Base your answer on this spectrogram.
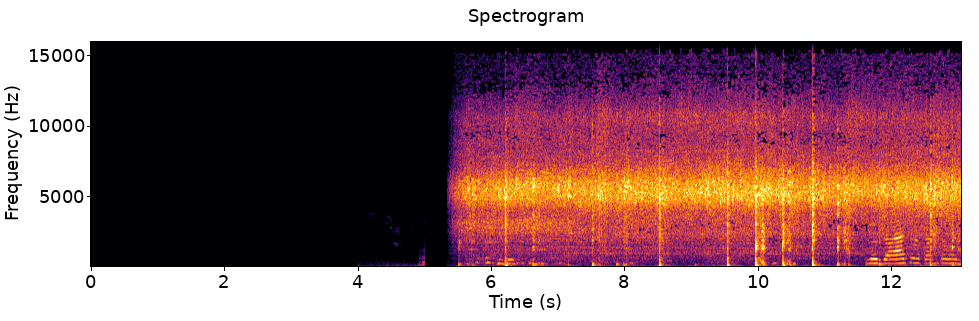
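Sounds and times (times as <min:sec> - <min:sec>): stir-frying sizzle in oil: 0:05.4 - 0:13.0
utensil knocking against pan: 0:09.5 - 0:13.0.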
